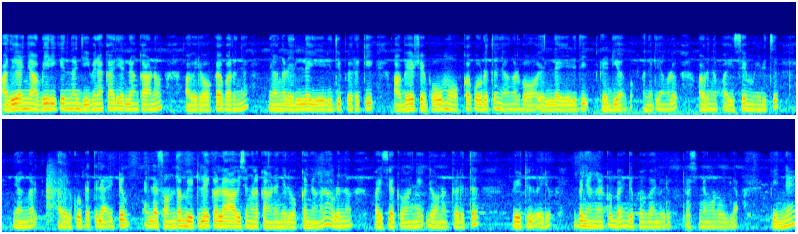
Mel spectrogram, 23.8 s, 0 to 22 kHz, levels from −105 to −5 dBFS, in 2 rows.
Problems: low volume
